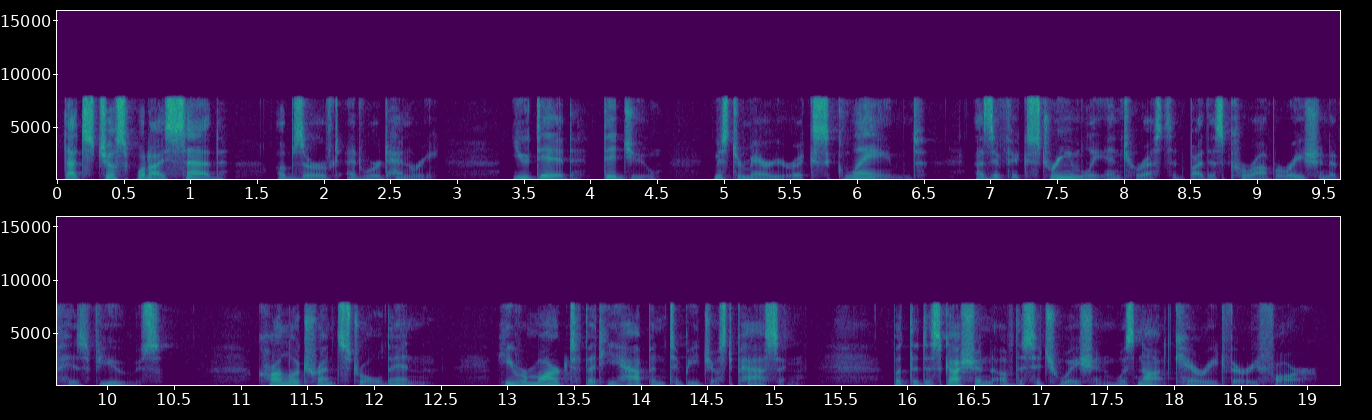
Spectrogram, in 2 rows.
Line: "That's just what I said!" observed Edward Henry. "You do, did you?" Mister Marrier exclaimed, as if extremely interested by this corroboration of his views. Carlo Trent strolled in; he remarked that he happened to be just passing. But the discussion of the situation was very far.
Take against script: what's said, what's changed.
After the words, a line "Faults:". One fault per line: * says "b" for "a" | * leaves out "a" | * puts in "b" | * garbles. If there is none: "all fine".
"That's just what I said!" observed Edward Henry. "You did, did you?" Mister Marrier exclaimed, as if extremely interested by this corroboration of his views. Carlo Trent strolled in; he remarked that he happened to be just passing. But the discussion of the situation was not carried very far.
Faults:
* says "did" for "do"
* puts in "not carried"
